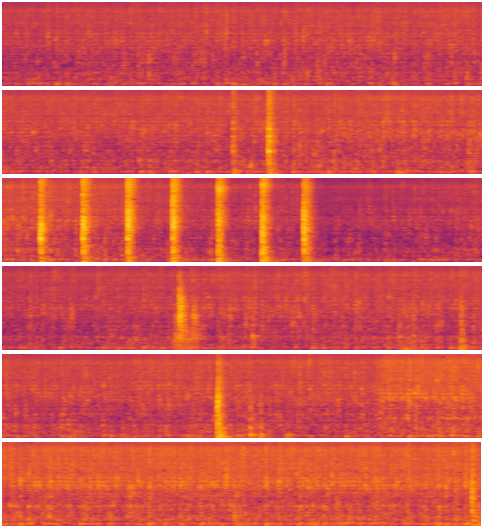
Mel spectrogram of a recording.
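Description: Running water, with sharp knocks now and then, including a run of about seven evenly spaced knocks, about two a second, some ten seconds in. The water grows louder near the end.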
